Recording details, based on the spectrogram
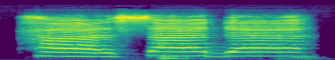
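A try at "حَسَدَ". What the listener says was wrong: Kalau ha masih di bawah nih. Ha. Bukan ha, tapi ha. Naikkan. Hasada.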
